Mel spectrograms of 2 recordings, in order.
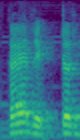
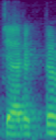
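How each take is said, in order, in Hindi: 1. शब्द 'k' ध्वनि से शुरू होता है। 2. शब्द 'ch' ध्वनि से शुरू होता है। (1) "कैरेक्टर ही पढ़ेंगे" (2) "इसे आप चा नहीं पढ़ेंगे, यानी वैसे आप कैरेक्टर नहीं पढ़ेंगे"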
